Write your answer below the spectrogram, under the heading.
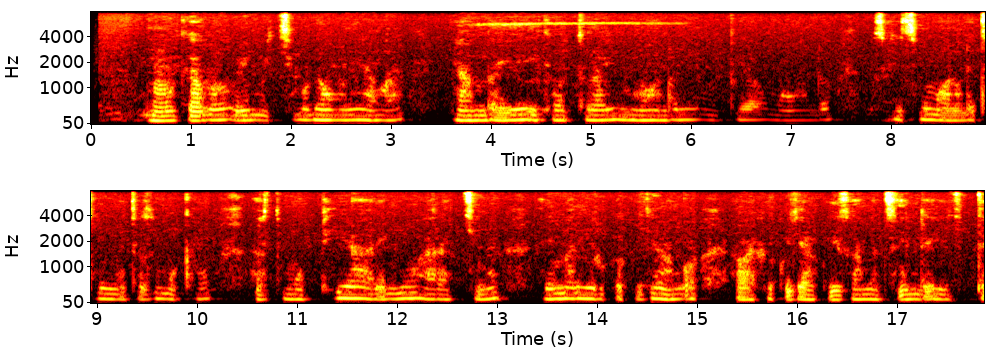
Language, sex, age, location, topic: Kinyarwanda, male, 25-35, Nyagatare, government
